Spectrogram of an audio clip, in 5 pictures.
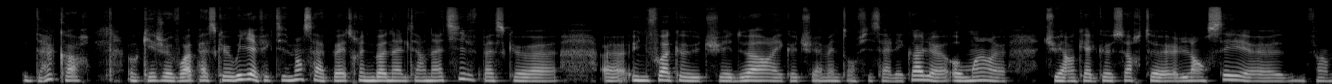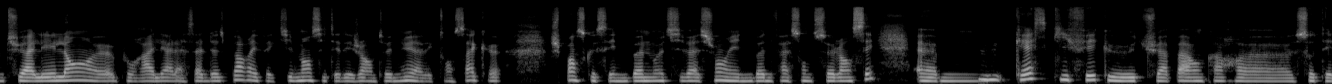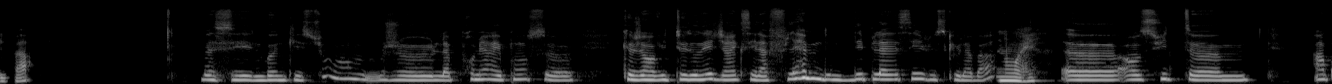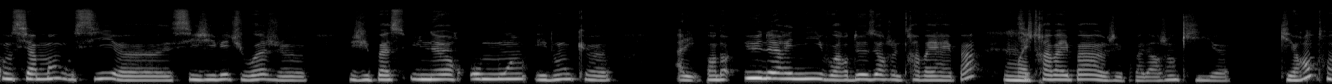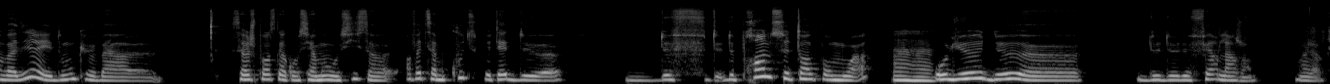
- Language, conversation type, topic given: French, advice, Comment puis-je commencer une nouvelle habitude en avançant par de petites étapes gérables chaque jour ?
- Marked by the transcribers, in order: stressed: "flemme"; tapping; stressed: "au moins"; stressed: "une heure et demie"; tongue click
